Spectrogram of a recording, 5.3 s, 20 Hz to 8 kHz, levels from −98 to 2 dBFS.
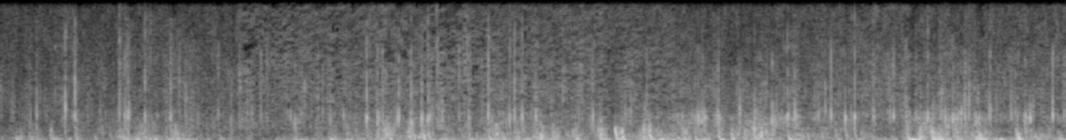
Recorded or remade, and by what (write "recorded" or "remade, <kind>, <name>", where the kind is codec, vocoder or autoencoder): remade, vocoder, BigVGAN v2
